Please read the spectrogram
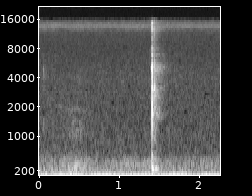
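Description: Near silence with a low hum, broken by a single short, sharp click about one and a half seconds in.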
